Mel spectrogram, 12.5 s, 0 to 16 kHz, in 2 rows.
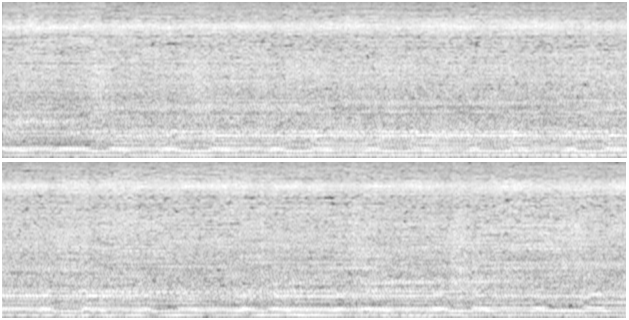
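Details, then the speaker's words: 2019 VW up! TSI, 50,000 km, recorded under the gearbox at 3000 rpm with the clutch pedal pressed. It has a fast fluttering chatter over the drone after a new original VW clutch kit two months ago. The fork is suspected to be chattering on the actuator; at low revs it is felt only in the pedal. "daí em rotação alta 3000 giro ele faz o barulho como se tivesse tripidando o garfo sobre o atuador certo isso em mais Giro Alto ele tripida mais em giro baixo se sente só uma ceguinha no pedal da embreagem"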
